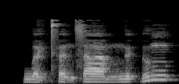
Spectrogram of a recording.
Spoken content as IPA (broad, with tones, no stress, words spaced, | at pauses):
wɐ˨˩jt̪ʰɐ˨˩nsaː˨m n̪ɵ˧t̚ ʊ˥ŋ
